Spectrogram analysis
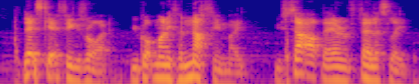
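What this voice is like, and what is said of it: Put-on Cockney accent. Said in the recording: “I think you should have done that in a proper Cockney accent. ... That's brilliant.”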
